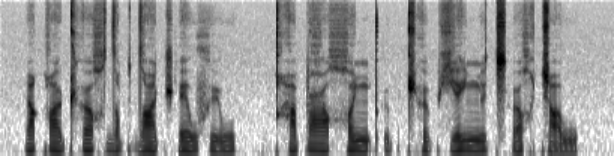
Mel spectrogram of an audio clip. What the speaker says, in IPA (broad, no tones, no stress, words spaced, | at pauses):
iqɵjʈʰɵχdɑp dˤuj t͡ʃʼewxyw | qʰepʕɔχ ɵɲpʼʉp cʰøpçejɲy t͡sʼɵχcɑw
